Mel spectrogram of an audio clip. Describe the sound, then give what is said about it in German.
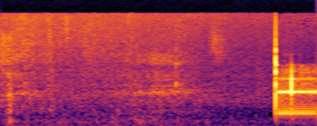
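A phone push notification alert cuts in abruptly near the end: a loud, bright electronic tone that follows a near-silent stretch of faint background hiss. “Oh, was ist das? Kommt hier eine Push-Nachricht rein?”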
